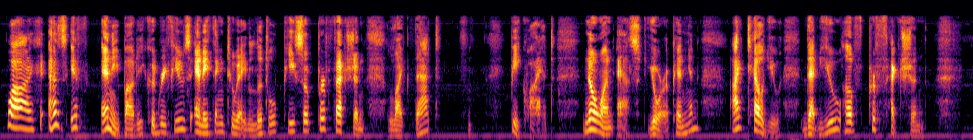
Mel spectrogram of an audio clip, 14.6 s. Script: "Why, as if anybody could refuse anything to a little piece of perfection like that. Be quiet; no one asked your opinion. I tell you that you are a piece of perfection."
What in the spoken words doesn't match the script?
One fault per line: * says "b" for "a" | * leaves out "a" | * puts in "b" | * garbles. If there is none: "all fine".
* leaves out "are a piece"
